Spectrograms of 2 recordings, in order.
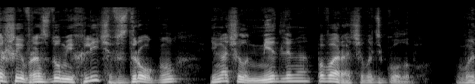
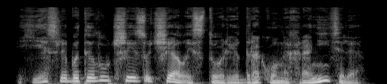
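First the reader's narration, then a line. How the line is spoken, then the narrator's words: Whisper. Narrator (Russian): прошептал Мурана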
